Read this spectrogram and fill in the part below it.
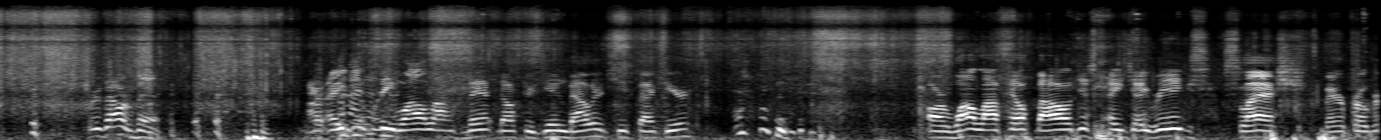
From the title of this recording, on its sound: LIVE from a Bear's Den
